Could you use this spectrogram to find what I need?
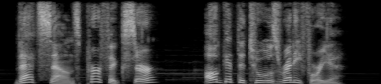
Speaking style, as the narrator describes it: happily said

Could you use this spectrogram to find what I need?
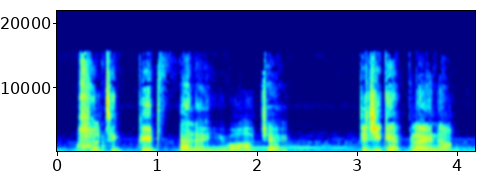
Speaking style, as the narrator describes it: he added, laughing

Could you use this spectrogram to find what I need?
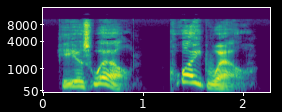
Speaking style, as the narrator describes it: Sosimov cried cheerfully

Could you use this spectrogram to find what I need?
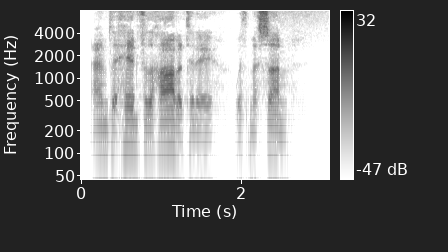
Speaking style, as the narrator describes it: Thomas replied

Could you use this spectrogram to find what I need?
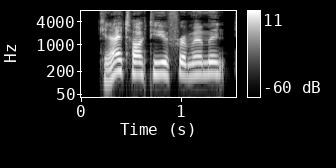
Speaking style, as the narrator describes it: asked in a trembling voice

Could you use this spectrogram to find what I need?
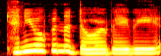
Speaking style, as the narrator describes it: I sigh

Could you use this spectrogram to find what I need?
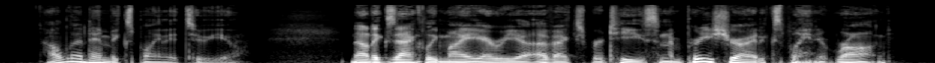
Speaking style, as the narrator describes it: he explained in a more giggly voice

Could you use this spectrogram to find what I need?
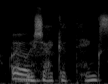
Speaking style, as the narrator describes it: she murmured

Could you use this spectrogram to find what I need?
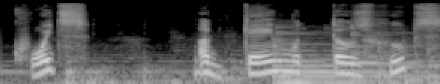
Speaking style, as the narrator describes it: Nico explained, though his voice was brittle

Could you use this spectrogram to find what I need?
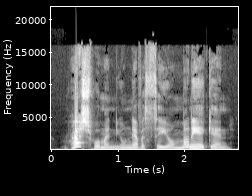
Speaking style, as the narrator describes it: cried, prepared for highway robbery, if not murder

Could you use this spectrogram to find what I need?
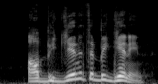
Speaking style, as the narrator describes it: I said

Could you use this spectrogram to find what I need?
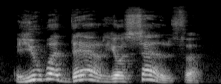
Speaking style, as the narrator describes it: exclaimed the abbé suddenly

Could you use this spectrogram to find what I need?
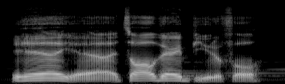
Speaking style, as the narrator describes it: growled Hotel

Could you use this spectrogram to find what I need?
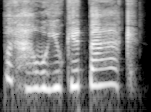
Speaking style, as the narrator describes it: in sudden alarm and forgetfulness of her former coolness, she exclaimed

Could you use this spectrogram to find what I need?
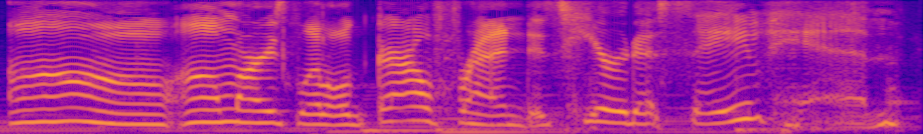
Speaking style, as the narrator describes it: Ian sneered

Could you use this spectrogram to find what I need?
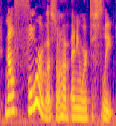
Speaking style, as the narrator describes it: grumbled

